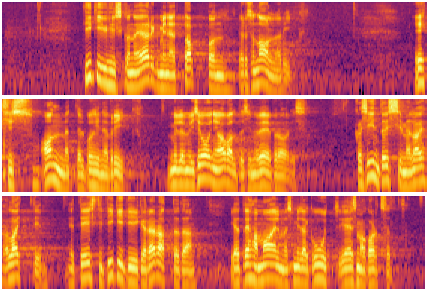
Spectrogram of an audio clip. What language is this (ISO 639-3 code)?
est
